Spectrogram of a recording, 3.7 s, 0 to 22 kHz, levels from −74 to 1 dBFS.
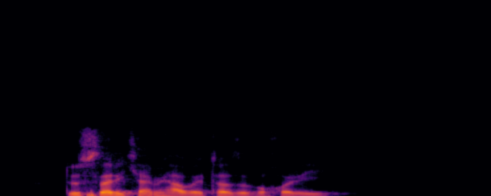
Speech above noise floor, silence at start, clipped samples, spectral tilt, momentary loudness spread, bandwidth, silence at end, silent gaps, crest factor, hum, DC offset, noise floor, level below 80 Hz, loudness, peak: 58 dB; 0.5 s; under 0.1%; -5.5 dB/octave; 9 LU; 8 kHz; 1.25 s; none; 20 dB; none; under 0.1%; -85 dBFS; -60 dBFS; -28 LUFS; -8 dBFS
